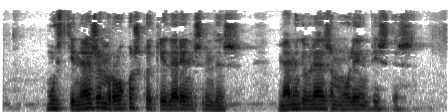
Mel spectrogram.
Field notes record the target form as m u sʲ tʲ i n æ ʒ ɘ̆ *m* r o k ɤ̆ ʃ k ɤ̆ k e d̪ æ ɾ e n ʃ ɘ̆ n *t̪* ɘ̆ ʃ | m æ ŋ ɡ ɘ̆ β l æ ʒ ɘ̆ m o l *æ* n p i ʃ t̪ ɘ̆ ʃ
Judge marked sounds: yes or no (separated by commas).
yes, no, no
